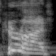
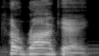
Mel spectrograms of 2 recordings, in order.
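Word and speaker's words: 唐揚げ: You let him know that it's pronounced Karage, not carriage.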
